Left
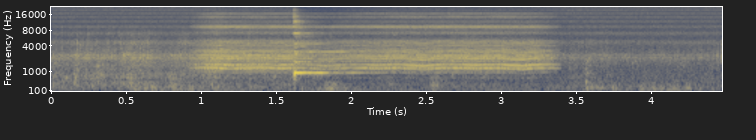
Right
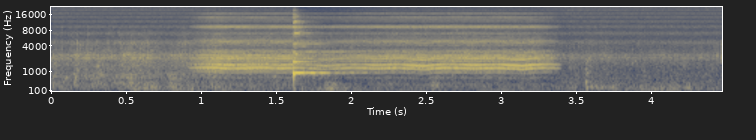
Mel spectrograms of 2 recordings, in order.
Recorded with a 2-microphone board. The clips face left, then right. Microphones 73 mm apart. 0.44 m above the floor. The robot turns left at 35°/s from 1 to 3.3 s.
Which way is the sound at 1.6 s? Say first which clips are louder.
Left 3 dB; 70° right (ahead or behind).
